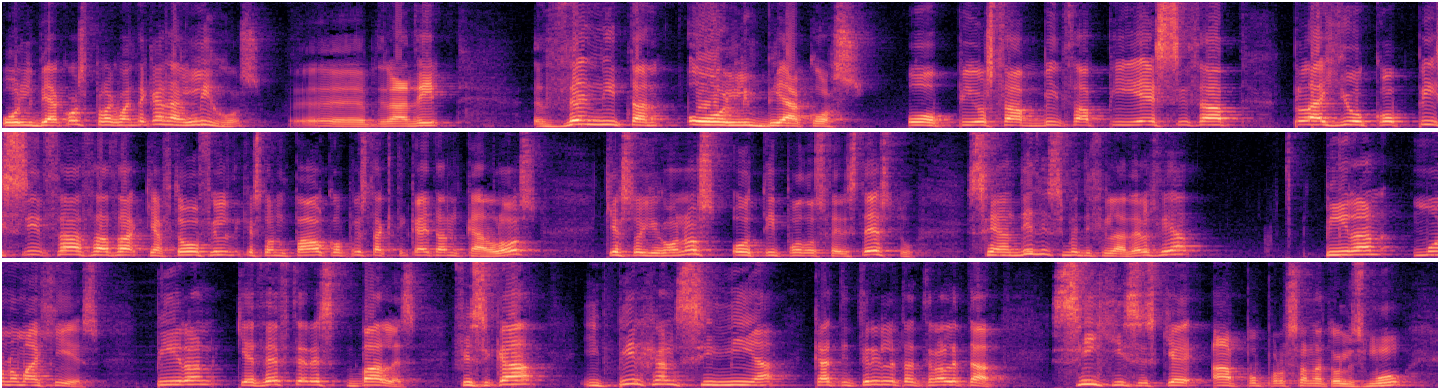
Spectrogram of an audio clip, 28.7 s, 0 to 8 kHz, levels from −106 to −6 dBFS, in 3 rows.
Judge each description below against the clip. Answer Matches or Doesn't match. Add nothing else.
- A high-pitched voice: Matches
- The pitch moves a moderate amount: Matches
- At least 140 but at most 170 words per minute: Doesn't match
